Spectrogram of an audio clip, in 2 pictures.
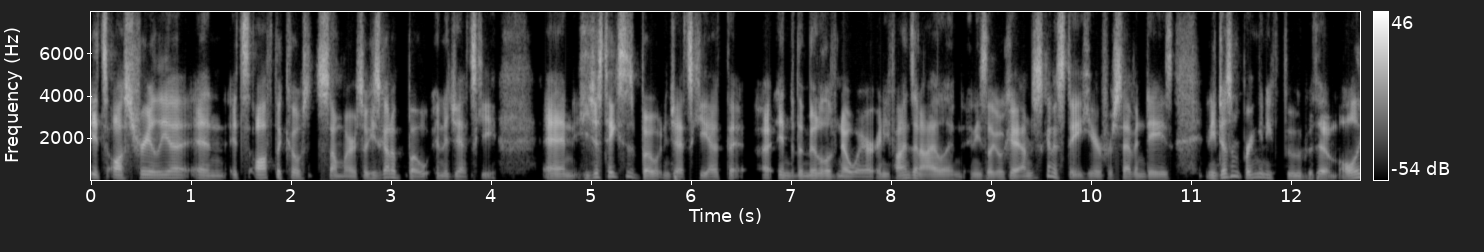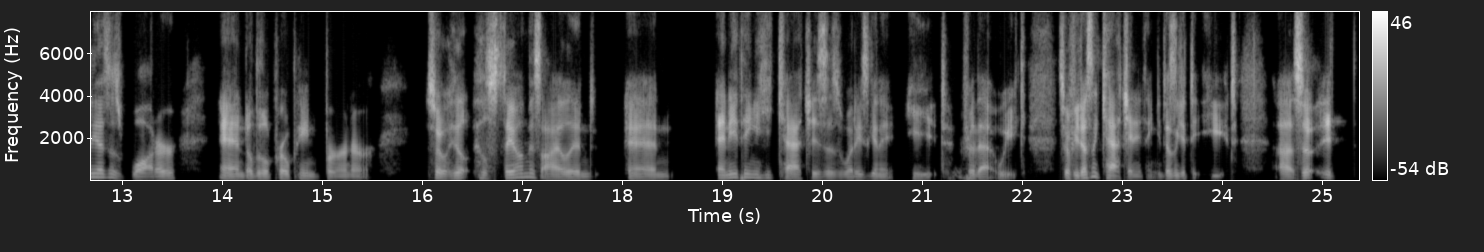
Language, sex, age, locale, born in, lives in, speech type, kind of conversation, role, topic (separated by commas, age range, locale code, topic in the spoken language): English, male, 25-29, en-CA, Canada, Canada, conversation, unstructured, none, What YouTube DIY channels, tips, and takeaways have helped you learn the most?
